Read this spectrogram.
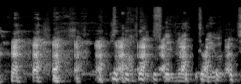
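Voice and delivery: laughing hard while talking. Real, not acted. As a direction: get the words out through laughter. Bursting out laughing.

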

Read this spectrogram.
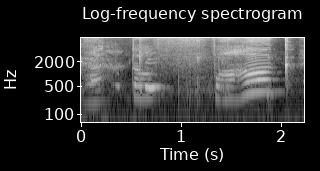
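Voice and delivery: drawn-out disbelief; slow shocked. Retold or imitated. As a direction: stretch it in shock.

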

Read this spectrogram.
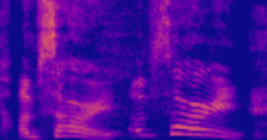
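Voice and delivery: high, rising frantic sorry; panicked apology. Retold or imitated. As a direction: squeak it out while running off. Mordecai apologizing while fleeing.

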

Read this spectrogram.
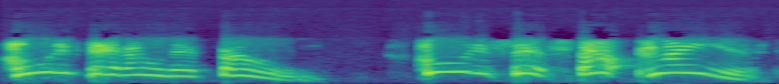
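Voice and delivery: high, agitated mock yell at wife; husband yelling. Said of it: "my husband was behind me like".

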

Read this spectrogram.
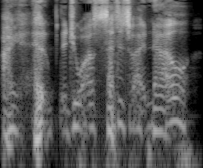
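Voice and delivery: tartly satisfied-with-yourself jab. A narrator's reading. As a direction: say it tartly, keeping the volume down. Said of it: "said Mister Cunningham tartly".

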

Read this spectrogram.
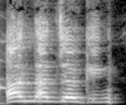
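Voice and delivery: laughing through words; can't stop laughing. Real, not acted.

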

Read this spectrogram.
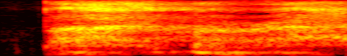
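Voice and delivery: unvoiced fading whisper. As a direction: whisper goodbye. Ghost fades away.

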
